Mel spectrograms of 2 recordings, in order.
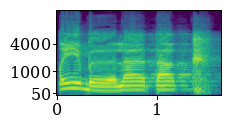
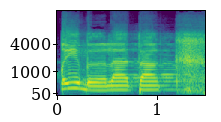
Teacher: Karena pada sisi suara, huruf kaf itu diputus suaranya. Maka tidak dibaca qiblatak. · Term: percikan nafas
